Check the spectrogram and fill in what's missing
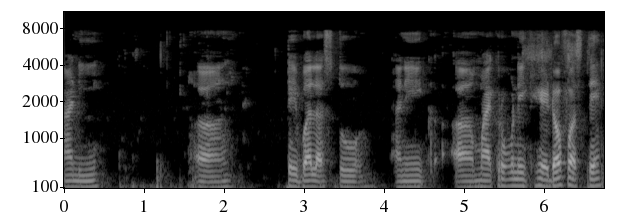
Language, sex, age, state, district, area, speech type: Marathi, male, 18-30, Maharashtra, Nagpur, urban, spontaneous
